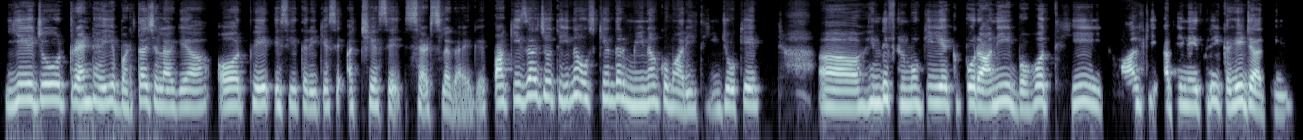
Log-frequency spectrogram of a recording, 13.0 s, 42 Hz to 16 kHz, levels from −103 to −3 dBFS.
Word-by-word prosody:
ये 235 +1 +3
जो 230 0 +4
ट्रेंड 210 +1 +2
है 200 - +2
ये 220 - +1
बढ़ता 185 +3 -1
चला 190 -4 0
गया 175 0 -2 0.2
और 190 +1 +2
फिर 195 -1 +3
इसी 185 0 -3
तरीके 180 0 -4
से 185 - -9
अच्छे 185 +1 -3
से 280 - -5
सेट्स - - -6
लगाए - - -6
गए। - - -12
पाकीज़ा 225 +6 +3
जो 270 -1 -1
थी 225 -1 -2
ना, 285 +2 +1
उसके 245 0 -3
अंदर 240 +1 0
मीना 195 +3 0
कुमारी 175 -6 -2
थी, 165 -1 -16
जो 180 +1 0
कि 195 - +5 0.7
अ, - - -1 0.4
हिंदी 210 +3 +3
फ़िल्मों 200 -3 -2
की 205 0 +1
एक 195 0 -2
पुरानी 200 +3 +5
बहुत 220 +6 -1 0.2
ही 220 +1 0
कमाल 165 +4 -3
की 220 - -11
अभिनेत्री 190 +2 -1
कही 210 +3 +6
जाती 150 -8 +2
है। - - -13
200 Hz, 200 wpm, -24 LUFS, 180-220 Hz, 0.7 s, कही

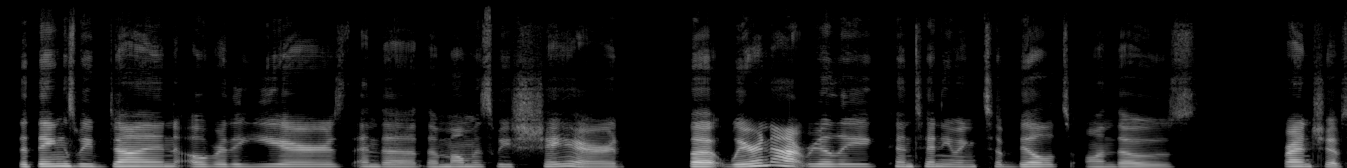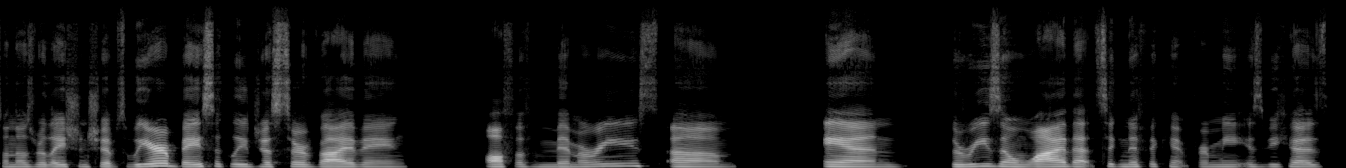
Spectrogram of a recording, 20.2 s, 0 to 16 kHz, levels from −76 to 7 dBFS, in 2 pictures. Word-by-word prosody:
the 195 - -1
things 215 +2 +2
we've 205 -4 -5
done 205 0 +3
over 200 0 -4
the 195 0 -7
years 195 0 -2
and 195 -1 -8
the 175 -1 -5
the 175 -1 -9
moments 185 0 -6
we 185 -1 -9
shared, 180 -6 -3 0.5
but 190 -1 +6
we're 200 +7 +4
not 265 -6 +6
really 205 -2 -4
continuing 195 -1 -6
to 190 -2 -10
build 185 +1 -2
on 170 0 -9
those 170 -1 -6 0.6
friendships, 200 -5 0
on 175 - -8
those 180 0 -7
relationships, 175 -1 -4
we 185 +3 0
are 240 +1 +10
basically 195 -1 -1
just 185 0 -4
surviving 175 -2 +2 0.6
off 180 0 +3
of 185 -2 -10
memories, 200 +8 -6
um, 180 -3 -1 0.7
and 180 -4 +4 0.4
the 180 - -1
reason 195 -1 -2
why 180 +3 +9
that's 185 -2 -2
significant 195 -2 -8
for 175 - -9
me 180 0 -9
is 180 -2 -12
because 180 -1 -4
185 Hz, 135 wpm, -24 LUFS, 175-200 Hz, 0.7 s, are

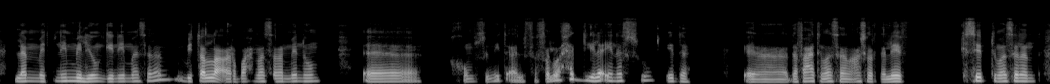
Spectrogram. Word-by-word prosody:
لمّ 145 0 +1
2.000.000 145 -1 +2
جنيه 140 +1 0
مثلًا، 165 +9 -3
بيطلّع 150 - +4
أرباح 135 +3 -2
مثلًا 140 0 0
منهم 145 +2 -3 0.4
آآ 130 - +2 0.3
500000، 80 - -6
فالواحد 190 -2 -1
يلاقي 170 -1 +4
نفسه، 190 +4 -5
"إيه 150 - +1
ده؟ 135 -4 -4 0.6
أنا 115 -1 0
دفعت 140 +3 +1
مثلًا 130 -2 +1
10000 135 -1 +1 0.5
كسبت 165 -2 +2
مثلًا 145 0 +3
140 Hz, 120 wpm, -27 LUFS, 135-150 Hz, 0.6 s, بيطلّع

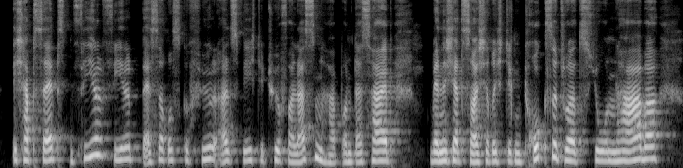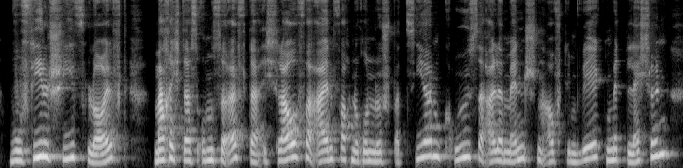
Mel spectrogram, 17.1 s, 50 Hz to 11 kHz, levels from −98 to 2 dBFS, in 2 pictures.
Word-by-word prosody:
ich 205 0 -3
hab 200 0 +3
selbst 205 +1 0
'n 180 - -8
viel, 280 - 0
viel 225 -7 -3
besseres 200 -1 -6
Gefühl, 200 +3 -4
als 190 +1 -4
wie 190 - -3
ich 205 - -7
die 200 -3 -11
Tür 200 0 -2
verlassen 195 +2 -2
habe 155 +2 -7
und 175 -1 -3
deshalb, 190 +3 +2 0.4
wenn 185 +1 +4
ich 195 - +1
jetzt 190 -1 +2
solche 170 +1 +1
richtigen 180 -1 -2
Drucksituationen 195 -4 +1
habe, 225 +4 +5 0.4
wo 195 +1 +1
viel 255 +8 +6
schiefläuft, 240 - +1 0.4
mache 205 +6 +5
ich 235 - -7
das 195 0 0
umso 200 +1 -1
öfter, 185 -9 -2
ich 175 -1 -10
laufe 255 +6 +3
einfach 210 +3 -1
'ne 190 - -1
Runde 185 -1 -2
spazieren, 270 +11 -2
grüße 265 +3 -1
alle 190 +1 +1
Menschen 205 +3 -3
auf 185 +1 -7
dem 175 -1 -6
Weg 240 +2 0
mit 210 0 -2
Lächeln 270 - 0
200 Hz, 160 wpm, -23 LUFS, 185-225 Hz, 0.4 s, viel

